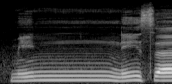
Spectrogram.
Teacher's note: برابر اس مد کو لمبا کریں گے اور میم نون زیر من اس پہ ہم کریں گے غنہ کیونکہ نون ہے مشدد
